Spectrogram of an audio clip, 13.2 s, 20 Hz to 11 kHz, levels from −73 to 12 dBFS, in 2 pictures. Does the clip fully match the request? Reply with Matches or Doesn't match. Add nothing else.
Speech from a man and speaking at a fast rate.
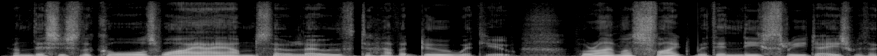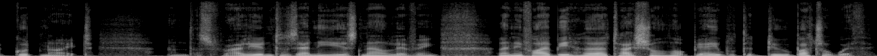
Matches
